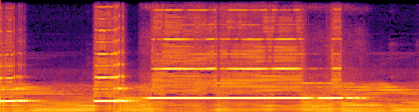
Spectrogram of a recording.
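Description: Carnatic flute playing raga Malayamarutham over a steady drone. There are short phrases at the start and about two seconds in, then one long held high note from about three seconds to about seven seconds.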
